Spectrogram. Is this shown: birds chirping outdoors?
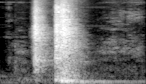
no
